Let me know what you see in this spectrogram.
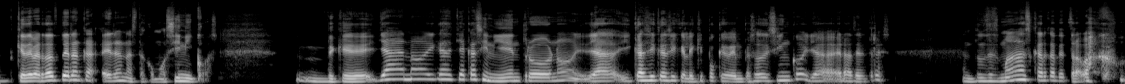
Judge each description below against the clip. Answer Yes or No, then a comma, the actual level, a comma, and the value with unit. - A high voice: No, medium, 165 Hz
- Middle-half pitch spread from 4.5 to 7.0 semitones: Yes, wide, 5.4 semitones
